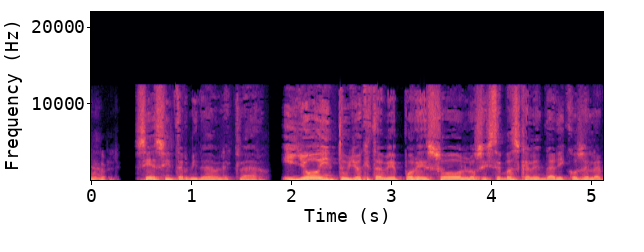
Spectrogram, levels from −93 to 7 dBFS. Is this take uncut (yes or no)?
yes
